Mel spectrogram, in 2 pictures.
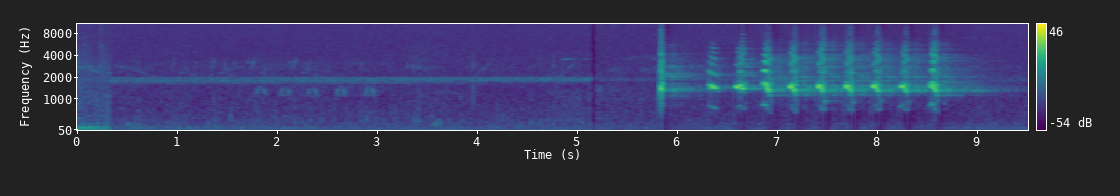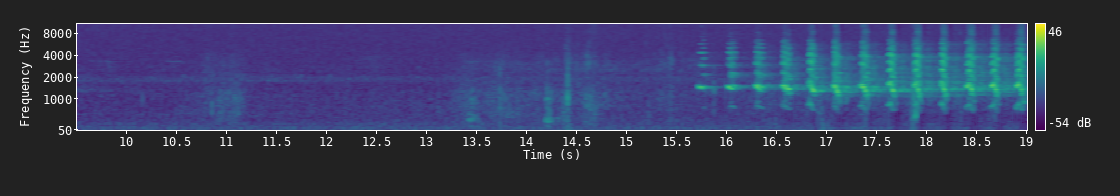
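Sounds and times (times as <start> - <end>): turkey call hen yelps: 5.8 - 9.2, 15.7 - 19.0.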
